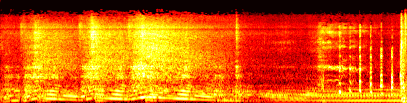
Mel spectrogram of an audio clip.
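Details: Car being moved in the workshop, revved: coarse, raspy blare far louder than stock, thought not to be a deliberate sports exhaust but an exhaust blowing at the back, not confirmed. Loud exhaust.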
